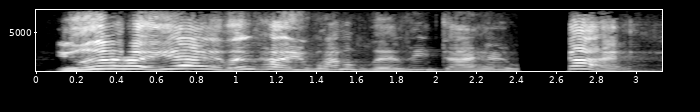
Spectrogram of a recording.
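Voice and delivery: high, fast tiny fairy voice. Acted. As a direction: squeak it quickly like a tiny fairy. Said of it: "Do you guys like my fairy voice?".

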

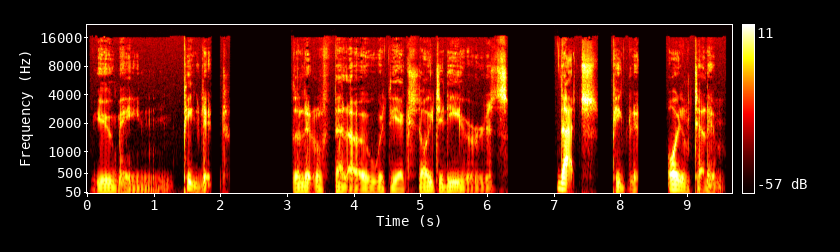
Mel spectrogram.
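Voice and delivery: low, quiet, glum donkey; gloomy donkey. Acted. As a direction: mope it out low and soft.

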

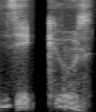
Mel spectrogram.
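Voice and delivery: breathy whisper, no voice at all; whispered echo. Real, not acted. Whispered echo teasing about the Steam Deck. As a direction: whisper the question back. Echoing question.

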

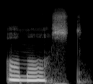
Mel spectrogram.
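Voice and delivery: usual speaking voice

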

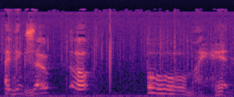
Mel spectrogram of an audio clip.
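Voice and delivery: high, pained groaning words; dazed and hurting from the blow; groggy pain. Acted. Knocked-out detective coming to, groaning in pain.

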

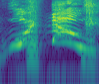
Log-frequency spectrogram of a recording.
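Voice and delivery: high shocked protest; high outraged no. Retold or imitated. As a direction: protest in disbelief. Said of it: "I'd be like".

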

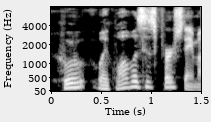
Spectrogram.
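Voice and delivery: high, questioning coworkers; incredulous question. Retold or imitated. Coworkers quoted asking.

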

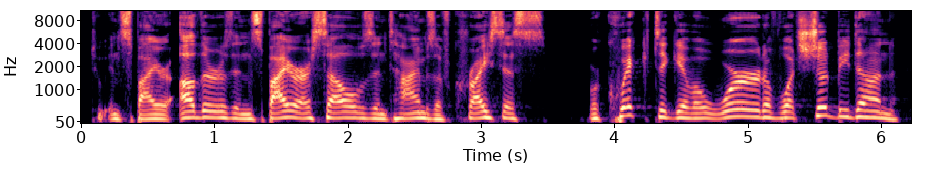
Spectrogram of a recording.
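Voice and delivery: usual speaking voice

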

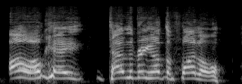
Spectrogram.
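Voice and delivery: high, chirpy pretend cue; hammed-up eagerness; mock eager announcement. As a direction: play it up high, as if springing a party idea. Acts out imagined car-ride moment.

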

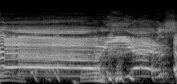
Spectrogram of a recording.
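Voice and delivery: loud, high whoop; excited shout. Real, not acted. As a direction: cheer it out gleefully. Cheering a giggity joke.

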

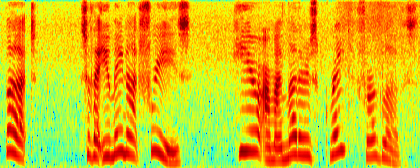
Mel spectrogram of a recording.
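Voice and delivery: put-on high-pitched bossy child; little robber girl. A narrator's reading. Robber girl dresses Gerda for the journey, bossy. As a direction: instruct high and girlish. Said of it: "she said".

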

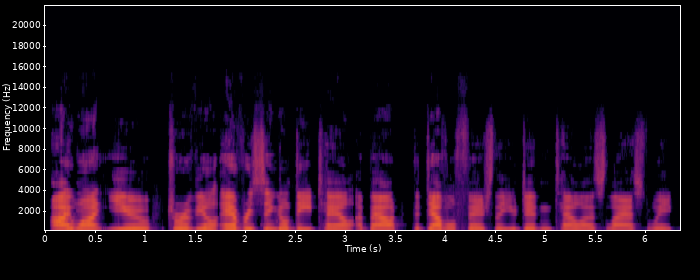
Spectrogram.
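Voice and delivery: normal talking voice

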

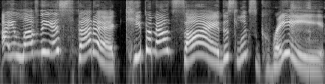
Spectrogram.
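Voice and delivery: over-the-top mock enthusiasm; mocking gushing fan. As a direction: gush like a fake fan, stretched out. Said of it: "been like".

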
